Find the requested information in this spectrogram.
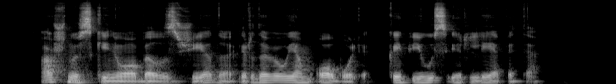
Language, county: Lithuanian, Šiauliai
